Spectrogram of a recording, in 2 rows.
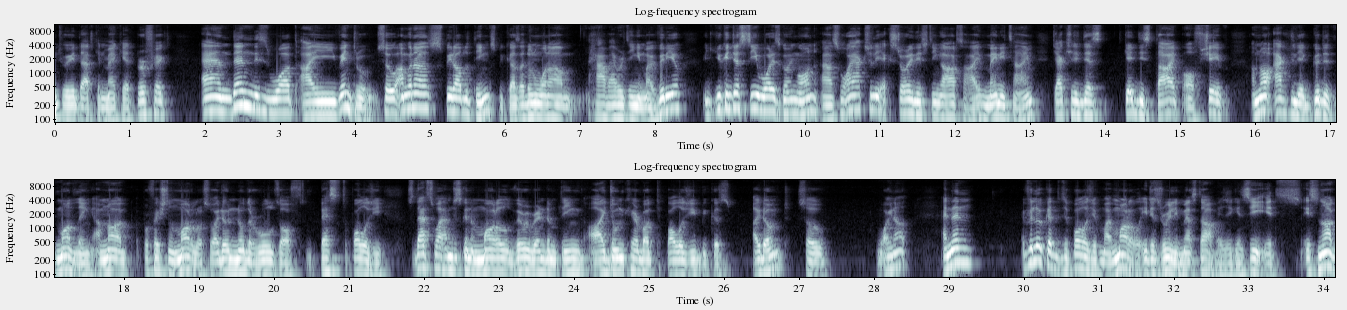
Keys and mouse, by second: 0.1 Tab, 0.7 Tab, 2.1 Tab, 2.7 click, 4.2 shift+click, 4.5 shift+d, 4.7 p, 4.8 Tab, 5.2 ctrl+s, 5.4 Tab, 5.6 a, 6.5 click, 6.9 e, 8.6 click, 8.9 e, 9.2 ctrl+z, 9.4 g, 10.3 click, 11.4 click, 12.1 e, 12.3 click, 12.5 s, 12.8 g, 14.0 g, 14.2 click, 15.5 g, 15.9 click, 16.0 g, 17.5 click, 18.9 click, 19.5-21.9 typing, 23.0 click, 23.7-27.3 typing, 24.3 click, 24.7 click, 25.8 click, 26.4 click, 27.5 click, 28.5 ctrl+shift+b, 29.4 Tab, 30.2 ctrl+z, 30.8 ctrl+r, 32.2 click, 32.5 Tab, 32.8 Tab, 33.4 Tab, 33.6 Tab.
